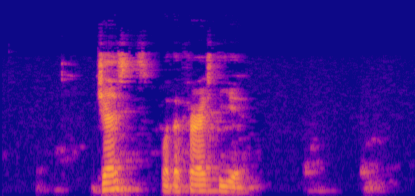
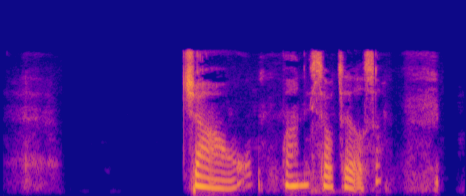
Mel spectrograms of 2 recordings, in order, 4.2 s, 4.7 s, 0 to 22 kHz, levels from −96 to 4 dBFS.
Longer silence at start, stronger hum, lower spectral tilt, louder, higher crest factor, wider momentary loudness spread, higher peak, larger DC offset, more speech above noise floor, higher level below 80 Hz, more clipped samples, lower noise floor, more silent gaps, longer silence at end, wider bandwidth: first, 1 s vs 0.25 s; neither; about the same, -2.5 dB/octave vs -3.5 dB/octave; about the same, -19 LUFS vs -21 LUFS; about the same, 22 dB vs 24 dB; second, 14 LU vs 22 LU; about the same, -2 dBFS vs -2 dBFS; neither; second, 45 dB vs 67 dB; about the same, -62 dBFS vs -64 dBFS; neither; second, -65 dBFS vs -90 dBFS; second, none vs 1.31-1.36 s, 1.44-1.51 s; first, 0.45 s vs 0.3 s; first, 11 kHz vs 8.2 kHz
